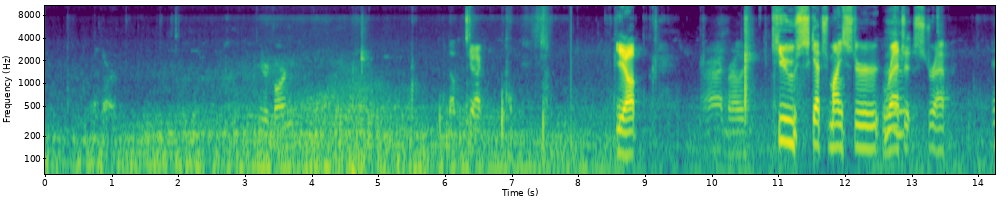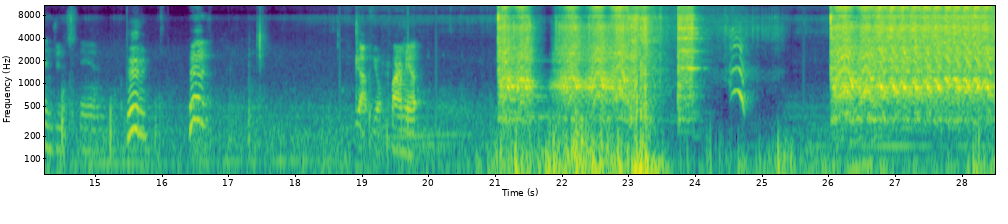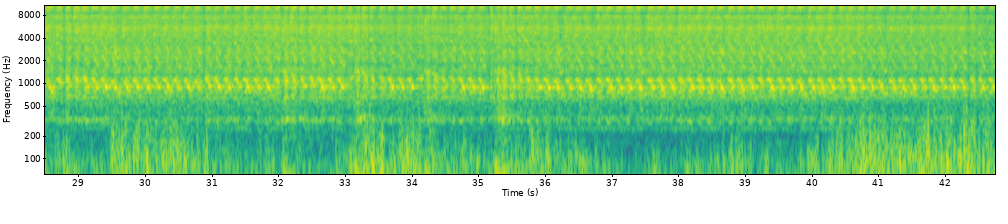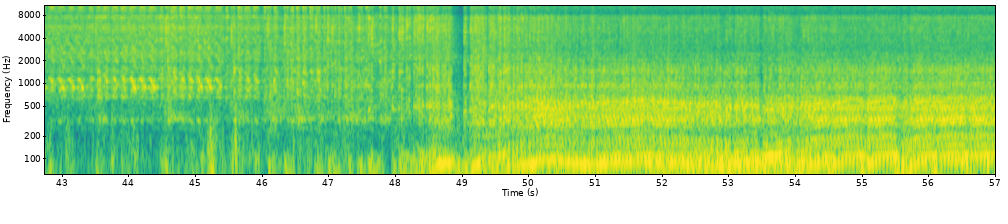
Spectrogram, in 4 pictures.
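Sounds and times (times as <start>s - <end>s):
engine cranking and running: 21.0s - 24.5s, 26.0s - 57.0s.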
